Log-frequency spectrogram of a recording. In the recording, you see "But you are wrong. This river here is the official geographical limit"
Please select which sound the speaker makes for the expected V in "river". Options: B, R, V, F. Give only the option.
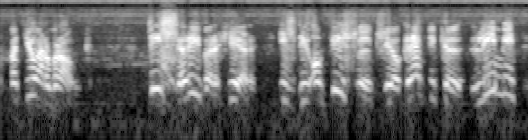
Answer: V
